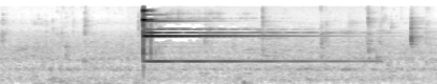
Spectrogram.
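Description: A single bright bell ding, struck once about a second and a half in and ringing out for over two seconds: the notification-bell sound effect of a subscribe animation.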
